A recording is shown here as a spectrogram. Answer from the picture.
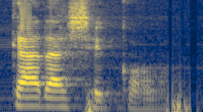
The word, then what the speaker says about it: Karayekov: Mi apellido es Karayekov. Y se escribe así. K-A-R-A-Y-E-K-O-V corta.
